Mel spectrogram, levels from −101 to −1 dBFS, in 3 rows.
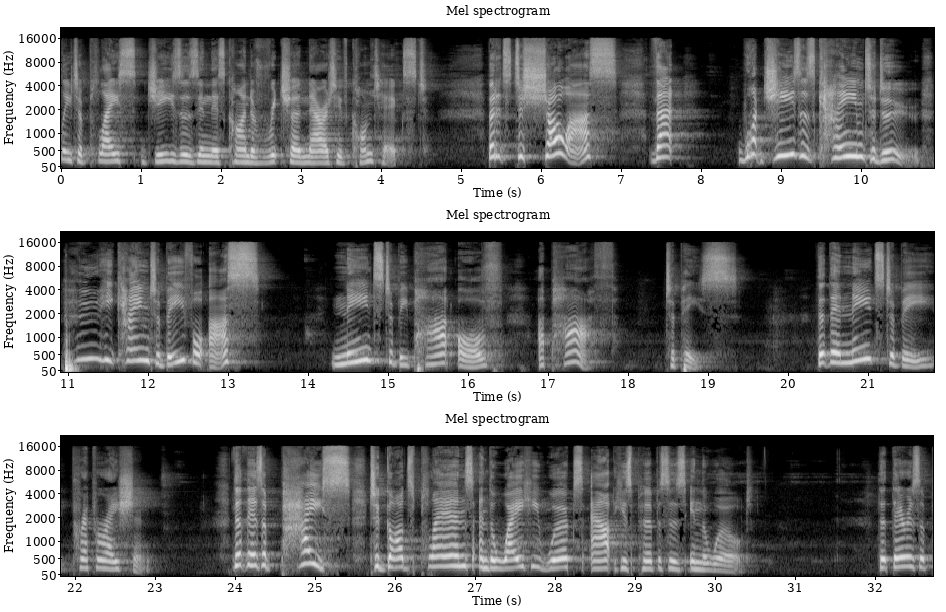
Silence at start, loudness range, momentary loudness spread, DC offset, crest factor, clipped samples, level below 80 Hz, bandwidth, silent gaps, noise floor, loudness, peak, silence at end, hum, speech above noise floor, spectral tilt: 0 s; 7 LU; 13 LU; under 0.1%; 22 dB; under 0.1%; -52 dBFS; 16.5 kHz; none; -70 dBFS; -22 LUFS; -2 dBFS; 0 s; none; 48 dB; -3 dB/octave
